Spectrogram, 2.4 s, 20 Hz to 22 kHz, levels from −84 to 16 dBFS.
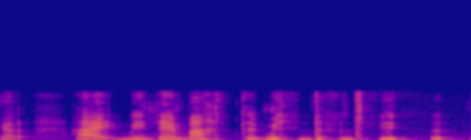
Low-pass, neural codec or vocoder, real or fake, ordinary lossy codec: none; none; real; none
